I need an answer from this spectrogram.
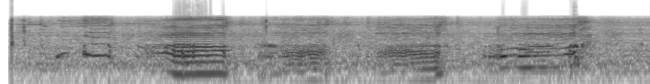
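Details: A female Yorkshire terrier-bulldog mix, excited by cheetahs on television as if to chase them, gives a run of whiny, wavering yowls that rise and fall in pitch.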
